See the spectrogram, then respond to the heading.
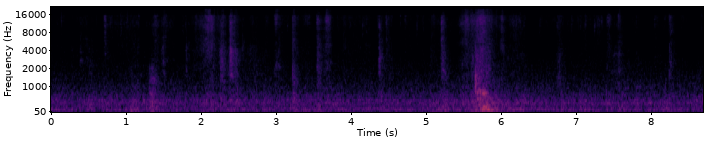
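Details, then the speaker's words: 1992 Casablanca Lady Delta 42-inch ceiling fan, Samsung K55-type 140x38mm motor with newly replaced bearings, on high speed: soft steady airy hum, low even drone, no ticking or grinding; normal running, moving lots of air. "But anyways, this fan does kick out tons of air on high speed."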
